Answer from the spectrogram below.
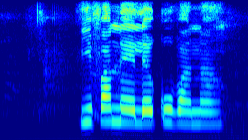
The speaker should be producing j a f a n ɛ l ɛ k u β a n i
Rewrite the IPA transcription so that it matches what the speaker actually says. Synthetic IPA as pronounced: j i f a n ɛ l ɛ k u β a n a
